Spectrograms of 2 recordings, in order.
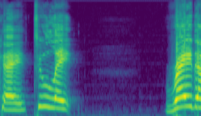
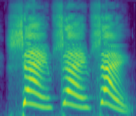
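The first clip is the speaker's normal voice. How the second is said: sing-song shame chant, higher; mock shaming; 8 semitones higher, slower than usual. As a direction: wag a finger with each shame.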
